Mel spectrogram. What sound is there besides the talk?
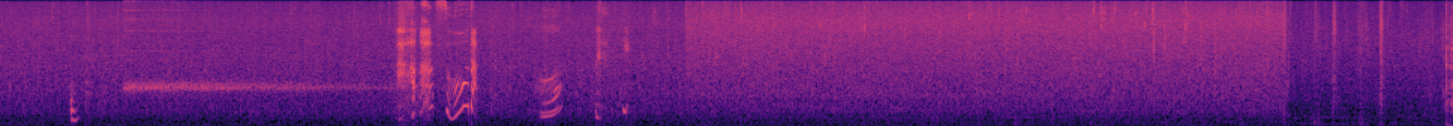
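rain falling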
